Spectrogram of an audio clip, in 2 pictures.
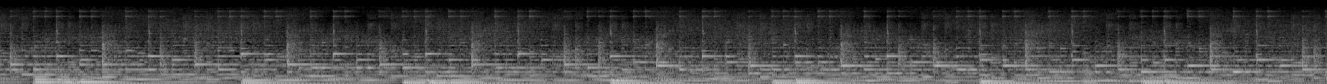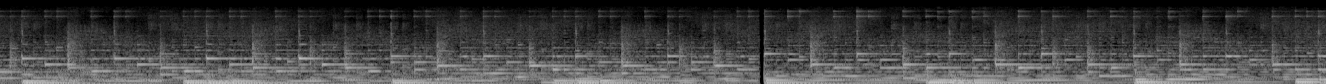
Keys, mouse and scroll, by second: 0.3 click, 5.4 click, 7.2-10.4 drag, 10.4-12.9 drag, 12.9 scroll up 1, 15.7 click, 18.0 click, 19.4-20.2 scroll up 1, 20.2-21.4 middle drag, 21.4 click, 22.5 click, 23.7 click, 25.6 click.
